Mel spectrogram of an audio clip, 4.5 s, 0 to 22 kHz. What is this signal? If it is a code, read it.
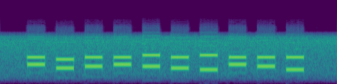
DTMF, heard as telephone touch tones, dialled by machine, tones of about 240 ms, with phone line noise. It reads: 0480953082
